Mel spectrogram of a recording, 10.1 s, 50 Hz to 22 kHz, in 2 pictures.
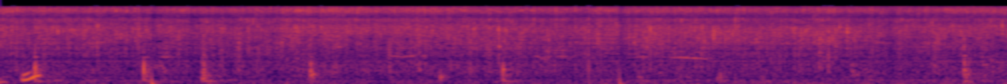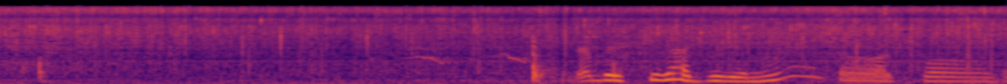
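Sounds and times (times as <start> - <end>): onion sizzling in oil: 0.0 - 10.0.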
